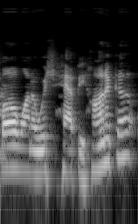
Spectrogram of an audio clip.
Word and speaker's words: Hanukkah: want to wish happy hanukkah or hanukkah we'll talk about that on my live streaming of what's the difference between the and the ha oh that's interesting yeah because you notice it's spelled ch sometimes and h other times tonight live stream with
